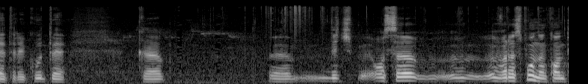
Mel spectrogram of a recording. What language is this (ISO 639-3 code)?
ron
